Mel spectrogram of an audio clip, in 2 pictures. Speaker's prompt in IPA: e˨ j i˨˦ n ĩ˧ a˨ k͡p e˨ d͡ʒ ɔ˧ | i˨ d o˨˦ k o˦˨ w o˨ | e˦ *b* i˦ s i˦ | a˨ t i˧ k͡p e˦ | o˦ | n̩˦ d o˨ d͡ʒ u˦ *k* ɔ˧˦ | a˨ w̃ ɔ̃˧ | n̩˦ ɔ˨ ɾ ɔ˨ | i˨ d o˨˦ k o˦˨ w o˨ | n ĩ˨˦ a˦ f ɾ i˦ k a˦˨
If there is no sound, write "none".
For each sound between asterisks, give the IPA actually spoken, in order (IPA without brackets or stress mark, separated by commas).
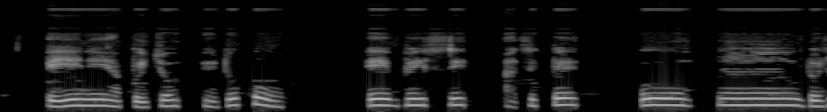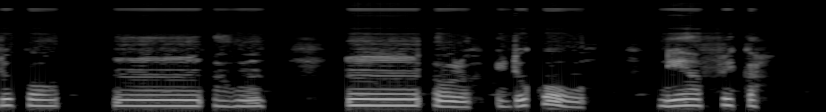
b, k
